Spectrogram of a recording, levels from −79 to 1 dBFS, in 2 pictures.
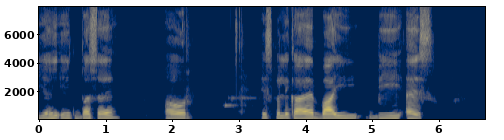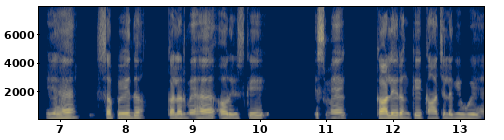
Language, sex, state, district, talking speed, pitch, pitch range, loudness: Hindi, male, Uttar Pradesh, Budaun, 115 wpm, 165 Hz, 155-185 Hz, -26 LUFS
